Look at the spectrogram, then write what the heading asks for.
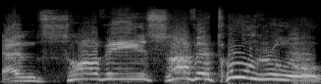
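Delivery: very high, loud, booming, resounding female call, drawn out. Narrating a scene, a voice calls out from the monument: loud booming female voice. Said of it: "like a loud booing voice".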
